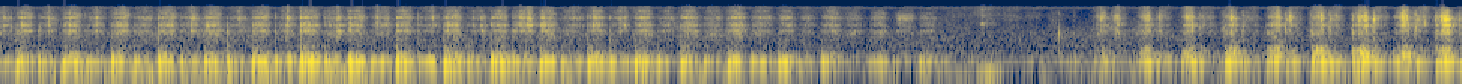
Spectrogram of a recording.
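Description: A wooden stylus scratches fine lines into the coating of a thin black-coated scratch-art sticker sheet, held flat by one hand on a glass plate. Rapid, fairly regular scratchy strokes, about three per second, combine a low rasping body with bright, hissy edges. The strokes briefly soften and thin out around six to seven seconds before picking back up.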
